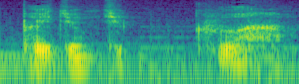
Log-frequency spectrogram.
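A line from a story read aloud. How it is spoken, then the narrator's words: Quiet. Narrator (Russian): проговорил он тихо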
